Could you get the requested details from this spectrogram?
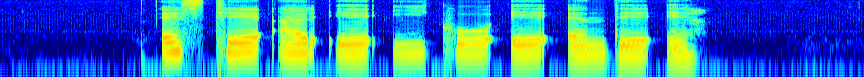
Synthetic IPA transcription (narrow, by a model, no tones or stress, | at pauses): ɛst̪ʰeːʔæɾʔeːiːkʰoːeːʔɛnd̪eːʔeː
